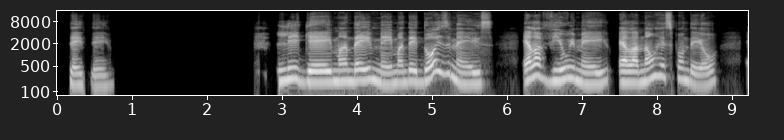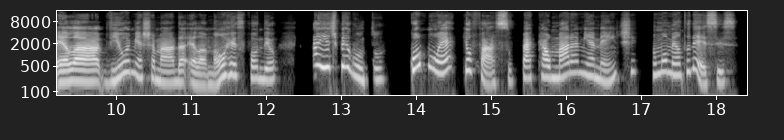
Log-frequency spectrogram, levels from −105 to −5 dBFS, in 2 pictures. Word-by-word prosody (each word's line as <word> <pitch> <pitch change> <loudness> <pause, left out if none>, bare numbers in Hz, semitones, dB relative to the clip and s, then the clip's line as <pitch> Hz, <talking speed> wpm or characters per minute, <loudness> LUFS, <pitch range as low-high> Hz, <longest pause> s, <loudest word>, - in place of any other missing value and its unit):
Tentei. 150 -2 -7 2.2
Liguei, 185 -3 +2
mandei 195 +2 +1
e-mail, 170 -7 -2
mandei 180 +2 0
2 220 - +1
e-mails, 170 - -3 0.4
ela 280 0 +5
viu 200 -1 -1
o 240 - -2
e-mail, 175 -3 -3
ela 180 0 +5
não 195 +6 0
respondeu, 200 - -5 0.4
ela 190 +2 +7
viu 195 - -3
a 350 - -2
minha 285 -8 -4
chamada, 185 -6 0
ela 165 -5 -2
não 155 - -2
respondeu. 235 -6 -3 0.5
Aí - - +5
eu 470 - +2
te - - -5
pergunto, 225 - -3 0.3
como 470 -2 +1
é 360 +7 +3
que 380 - -5
eu 380 - -1
faço 195 - 0
para 235 -1 +4
acalmar 245 +2 +1
a 335 +1 -4
minha 290 -5 -3
mente 245 - -7 0.2
num 290 - -4
momento 325 -1 -3
desses? 180 - -3
205 Hz, 125 wpm, -23 LUFS, 180-275 Hz, 2.2 s, ela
